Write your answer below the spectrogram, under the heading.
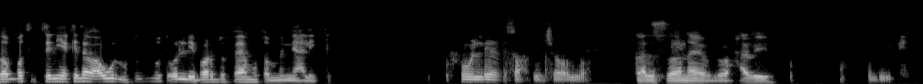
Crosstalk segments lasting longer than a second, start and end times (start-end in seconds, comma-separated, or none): none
